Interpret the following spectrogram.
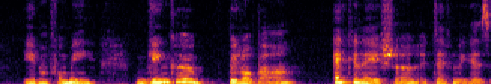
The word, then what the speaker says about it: echinacea: diets included a variety of supplements with near unpronounceable names, even for me: ginkgo biloba, echinacea, it definitely is echinacea, and others that collectively formed an entirely new lexicon for the three grocers.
